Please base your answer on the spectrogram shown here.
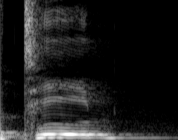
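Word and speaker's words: tan: तो टैन, ए का सिंबल यही है, IPA का सिंबल, और मैंने टैन में जो ए है उसी को अंडरलाइन किया, जैसे कि ए पर हम ज़्यादा देर तक रुकें, टैन, सन टैन।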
